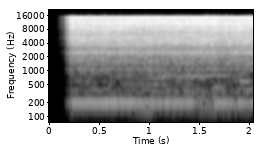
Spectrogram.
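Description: Electric polishers running steadily on a car-paint roof box shell: a constant low motor hum with an even hiss over it.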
